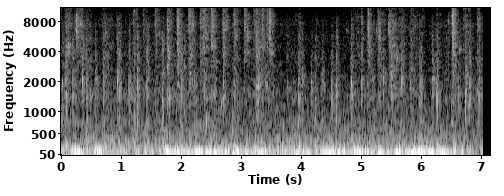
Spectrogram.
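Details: Male Common Bronzewing courting a female in a backyard, giving low, deep growling 'oom' notes in short bursts about every second and a half, with a young Red-capped Parrot bathing nearby and faint patter and ticking sounds over the top.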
